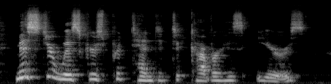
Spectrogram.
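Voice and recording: Someone reads the text aloud in a natural voice, their intonation lively throughout.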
